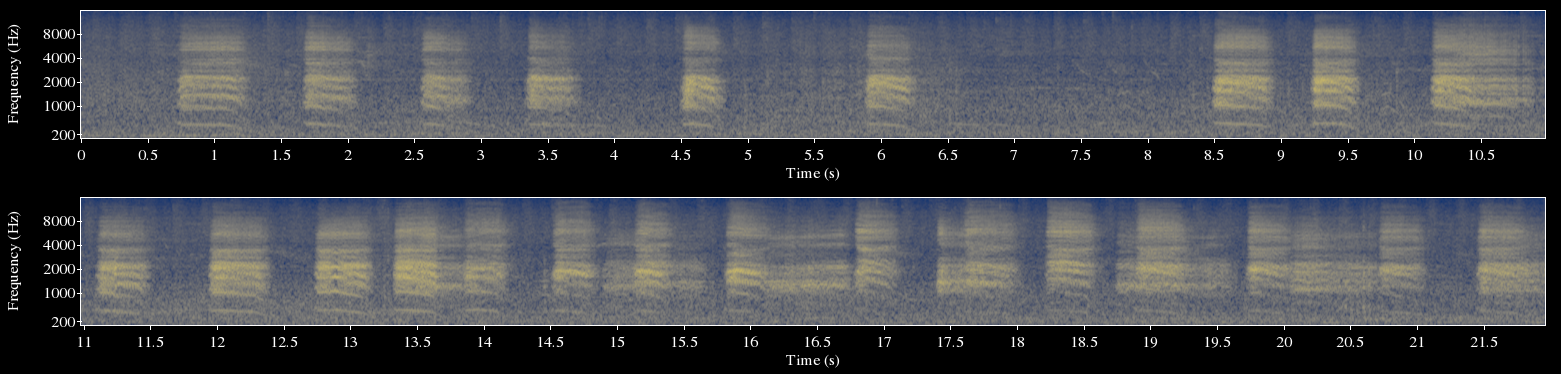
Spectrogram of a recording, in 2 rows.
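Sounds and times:
Carrion crow Corvus corone giving harsh grating caws: 0.8 - 3.8, 4.5 - 4.8, 5.9 - 6.3, 8.5 - 9.6, 10.2 - 21.9.

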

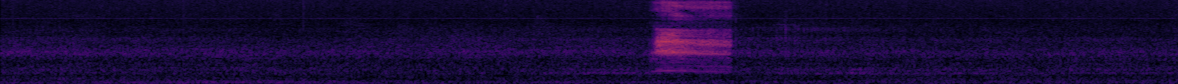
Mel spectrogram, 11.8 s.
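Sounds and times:
bird rasping call: 6.5 - 7.4.

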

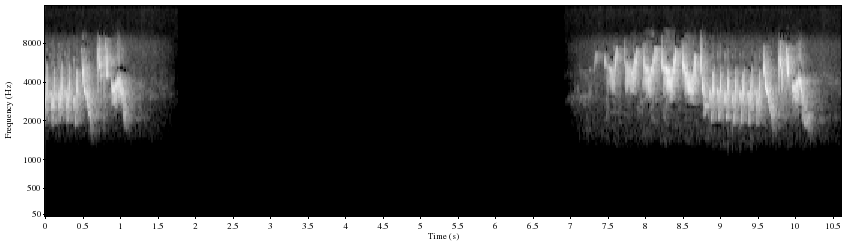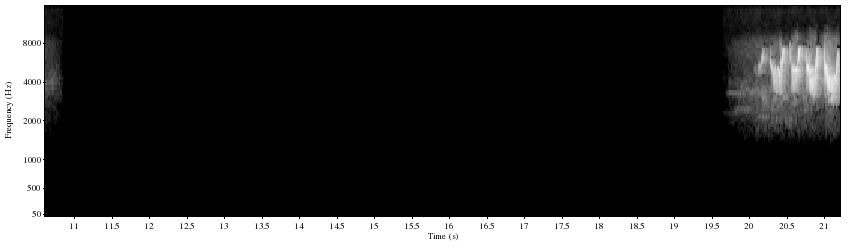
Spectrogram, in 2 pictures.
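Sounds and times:
bird trilling song: 0.0 - 1.4, 7.1 - 10.6, 19.8 - 21.2.

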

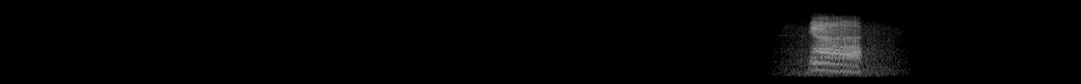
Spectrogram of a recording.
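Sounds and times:
quiet hiss: 7.7 - 9.2
bird harsh caw: 8.0 - 8.7.

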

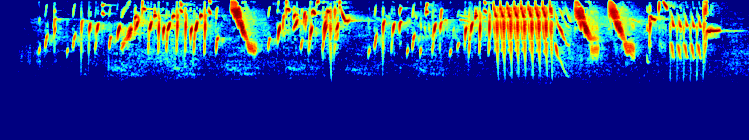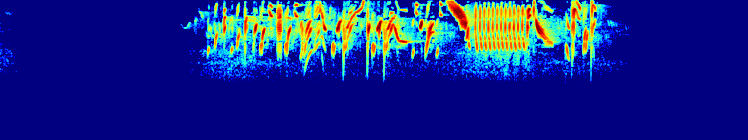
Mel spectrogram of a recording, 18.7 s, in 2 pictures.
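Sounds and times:
bird chirping: 0.2 - 9.4, 11.7 - 17.2.

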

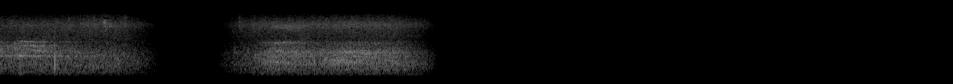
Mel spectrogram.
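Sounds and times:
bird harsh raspy calls: 0.0 - 1.1, 2.5 - 4.3.

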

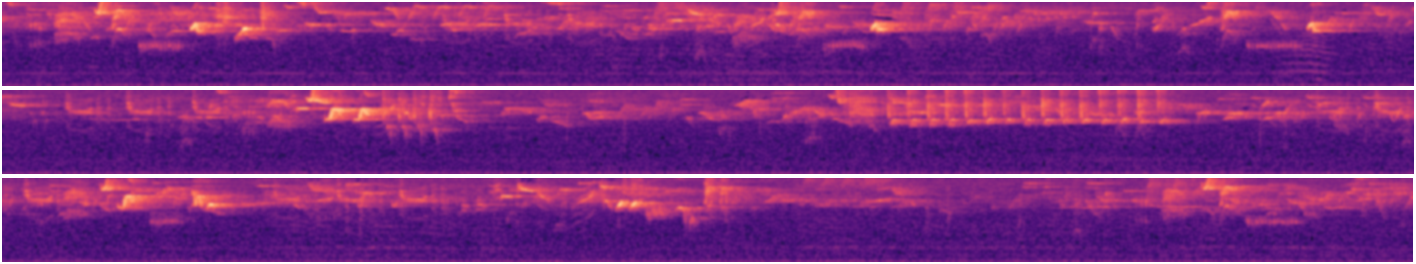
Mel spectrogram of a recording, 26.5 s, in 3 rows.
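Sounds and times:
common nightingale song: 0.0 - 26.4
other birds singing softly: 0.0 - 26.4.

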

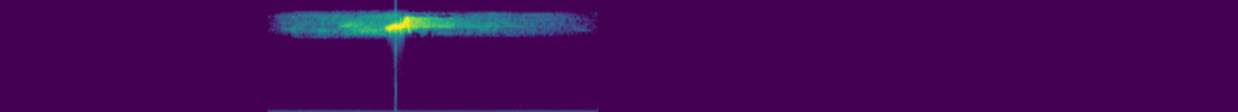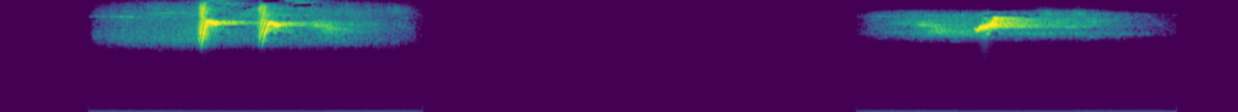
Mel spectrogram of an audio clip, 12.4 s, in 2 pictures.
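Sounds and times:
bird giving short high chirps: 1.6 - 2.2, 6.8 - 8.1, 10.6 - 11.8.

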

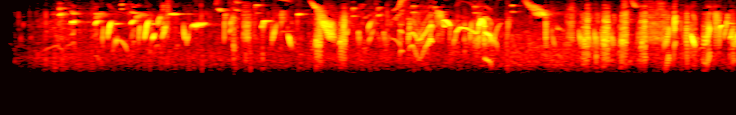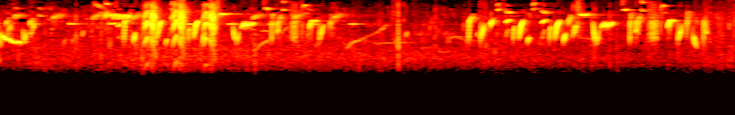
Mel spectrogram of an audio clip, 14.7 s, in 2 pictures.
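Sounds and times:
bird giving quick high chirps and short sweeping notes: 0.3 - 14.7.

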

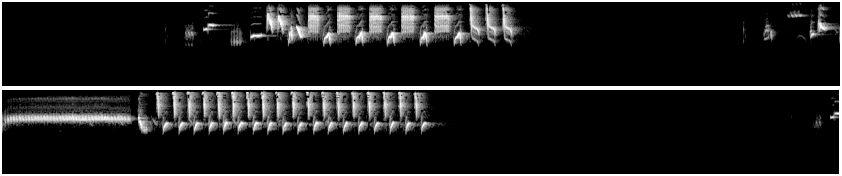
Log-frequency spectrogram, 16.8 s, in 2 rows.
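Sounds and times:
bird song: 1.6 - 5.3, 7.4 - 12.8, 16.4 - 16.7.

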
